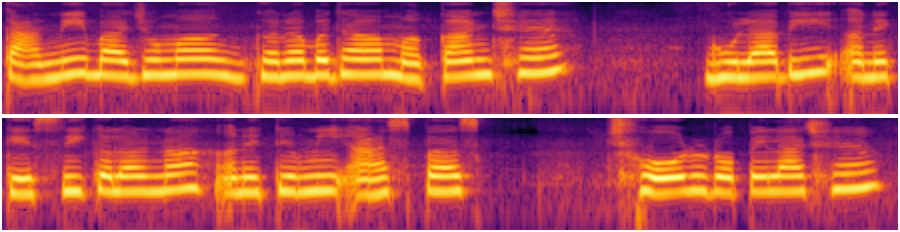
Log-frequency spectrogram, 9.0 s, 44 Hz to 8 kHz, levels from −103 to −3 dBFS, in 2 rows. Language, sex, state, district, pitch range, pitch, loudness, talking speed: Gujarati, female, Gujarat, Valsad, 250-280 Hz, 270 Hz, -14 LUFS, 120 wpm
